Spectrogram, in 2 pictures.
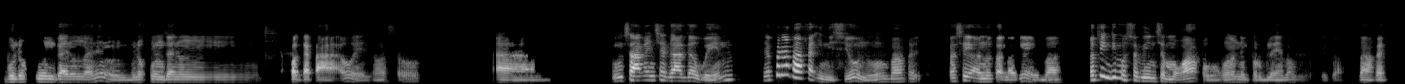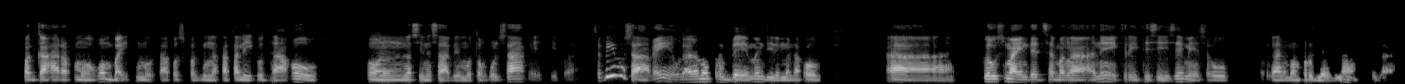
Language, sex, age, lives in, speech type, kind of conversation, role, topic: Filipino, male, 30-34, Philippines, conversation, unstructured, none, Ano ang nararamdaman mo kapag may taong naninira sa likod mo?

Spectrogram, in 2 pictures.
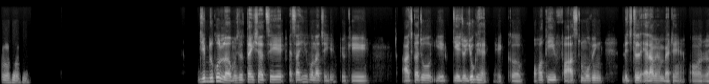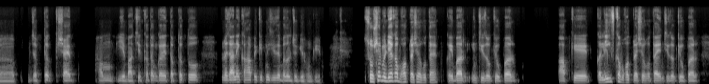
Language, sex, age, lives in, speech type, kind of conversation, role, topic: Hindi, male, 40-44, India, conversation, podcast, host, Toxic dosti se nikalne ke liye tum kya approach apnaate ho?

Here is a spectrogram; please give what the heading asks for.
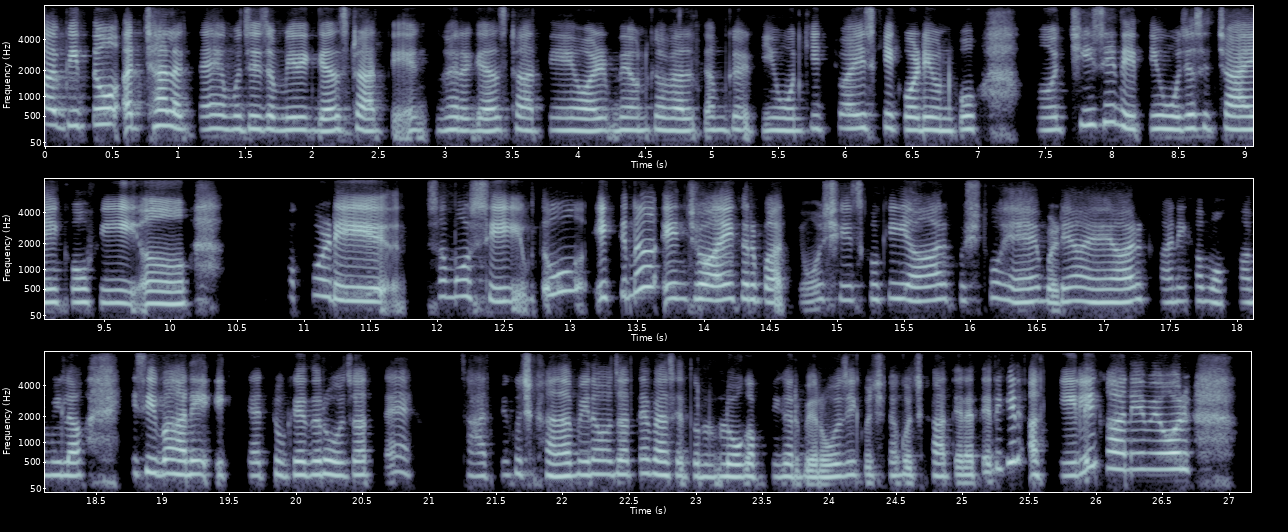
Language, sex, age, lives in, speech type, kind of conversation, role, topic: Hindi, female, 35-39, India, conversation, podcast, guest, Kisi mehmaan ke liye khaas dinner plan karte waqt tum sabse pehle kya sochte ho?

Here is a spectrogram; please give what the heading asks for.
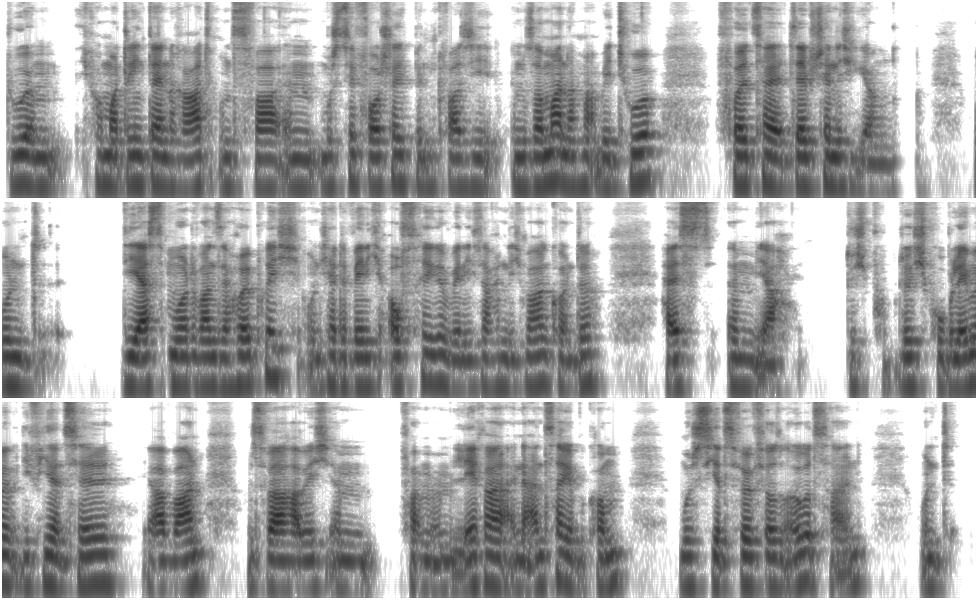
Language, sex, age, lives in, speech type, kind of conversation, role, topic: German, male, 18-19, Germany, conversation, advice, user, Was kann ich tun, wenn ich mich in meinem Startup von Aufgaben und Prioritäten völlig überwältigt fühle?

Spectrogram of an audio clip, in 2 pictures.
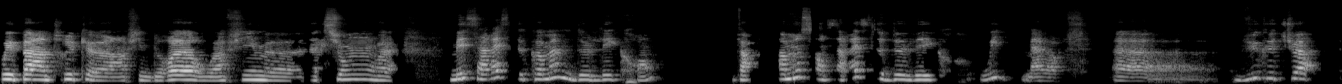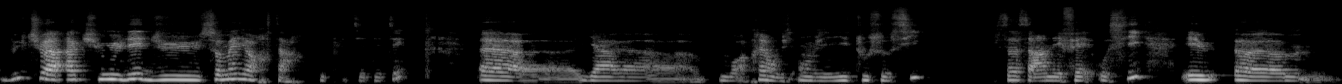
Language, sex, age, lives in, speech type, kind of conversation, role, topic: French, female, 40-44, France, conversation, advice, advisor, Pourquoi est-ce que je me réveille trop tôt sans pouvoir me rendormir, avec une fatigue persistante ?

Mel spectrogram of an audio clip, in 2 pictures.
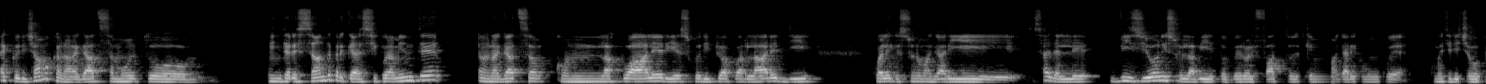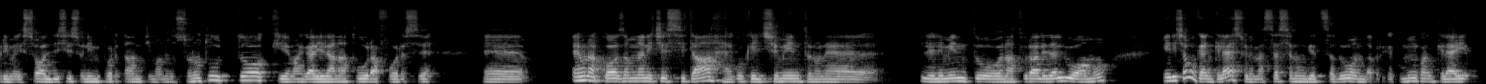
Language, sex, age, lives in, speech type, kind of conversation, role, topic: Italian, male, 25-29, Italy, conversation, advice, user, Come posso comunicare la fine di una relazione in modo rispettoso?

